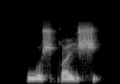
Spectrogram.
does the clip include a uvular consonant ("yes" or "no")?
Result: yes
